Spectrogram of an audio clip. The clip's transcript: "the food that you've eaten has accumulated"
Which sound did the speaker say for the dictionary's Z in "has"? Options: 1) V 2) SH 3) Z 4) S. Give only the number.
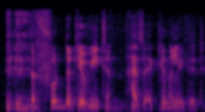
3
